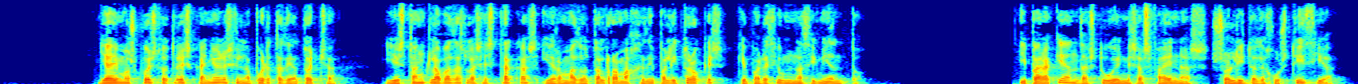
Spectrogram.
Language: Spanish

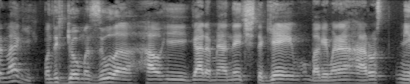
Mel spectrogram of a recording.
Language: Indonesian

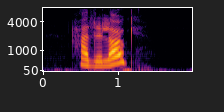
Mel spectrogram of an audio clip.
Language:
Norwegian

